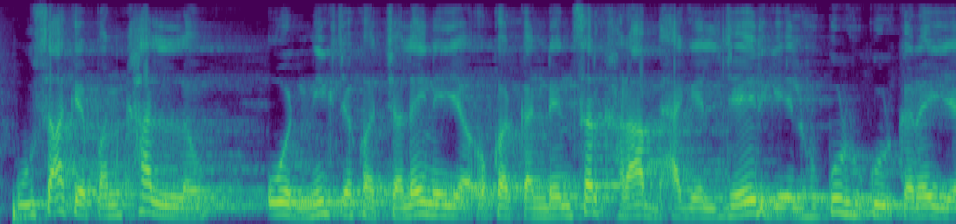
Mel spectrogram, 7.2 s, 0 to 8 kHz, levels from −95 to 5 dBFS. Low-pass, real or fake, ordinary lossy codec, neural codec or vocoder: 7.2 kHz; real; none; none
